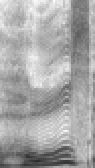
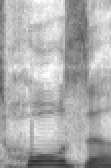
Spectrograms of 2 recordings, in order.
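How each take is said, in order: First: Hose as one syllable, silent e; English pronunciation. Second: Hose in two syllables, ho-zuh; German pronunciation. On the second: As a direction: sound the final e of Hose. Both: Shown as a demonstration. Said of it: "in German is Hose".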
